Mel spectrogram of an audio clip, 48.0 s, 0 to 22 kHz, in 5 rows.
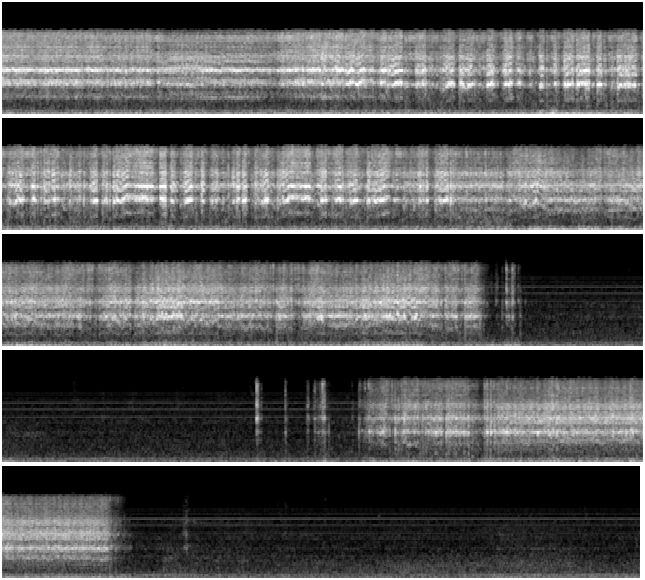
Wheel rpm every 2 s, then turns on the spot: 160, 160, 170, 160, 150, 170, 160, 160, 160, 160, 150, 160, 140, 90, 0, 0, 10, 120, 150, 160, 40, 0, 0, 0.
none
